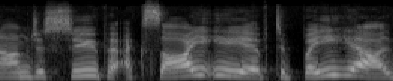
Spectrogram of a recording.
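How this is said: It is spoken in an Australian accent.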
